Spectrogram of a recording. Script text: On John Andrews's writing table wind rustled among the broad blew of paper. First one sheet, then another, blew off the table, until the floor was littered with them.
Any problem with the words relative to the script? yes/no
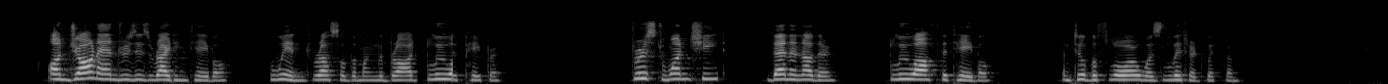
no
